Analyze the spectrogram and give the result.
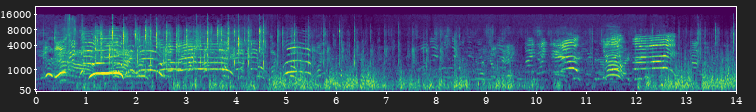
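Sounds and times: crowd shouting and cheering: 0.0 - 6.3, 7.6 - 13.4
scattered clapping: 0.0 - 8.7, 12.8 - 14.0
long drawn-out yells: 0.4 - 5.6.

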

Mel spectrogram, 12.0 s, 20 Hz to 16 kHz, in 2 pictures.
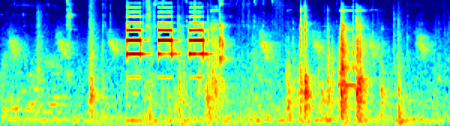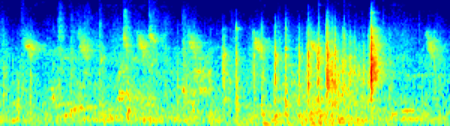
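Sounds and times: loud electronic beeps: 1.7 - 2.8
keys clinking in a padlock: 2.0 - 3.1.

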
